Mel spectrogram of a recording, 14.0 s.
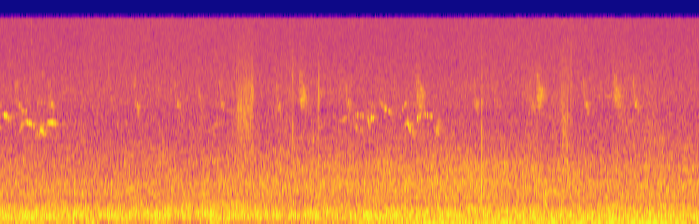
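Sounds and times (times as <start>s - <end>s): faint bird chirps: 0.0s - 1.3s.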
